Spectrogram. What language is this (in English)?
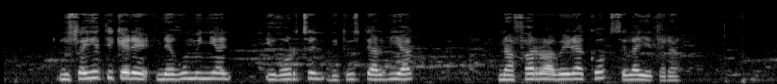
Basque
